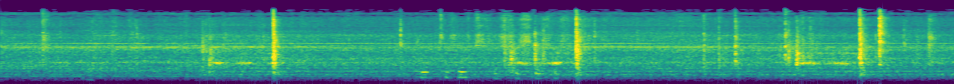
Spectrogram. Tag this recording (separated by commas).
Speech, Printer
